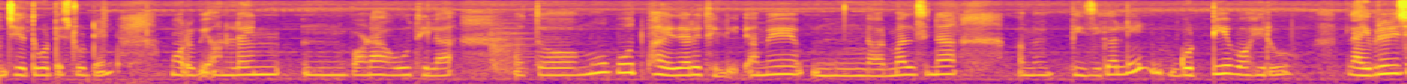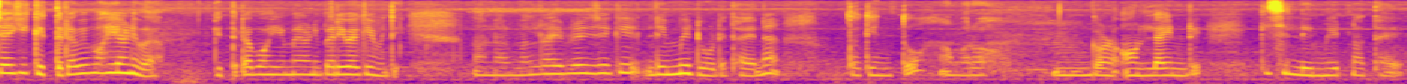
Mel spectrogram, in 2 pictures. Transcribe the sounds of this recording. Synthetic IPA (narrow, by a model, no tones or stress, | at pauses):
d͡ʒeet̪uɡoʈesʈuɖeɳʈ | moɾɔbiʔɔnlajn | pɔɽaɦowt̪ʰila | t̪ɔmũbɔɦut̪pʰajd̪aɾet̪ʰilḭʔamenɔɾmalt͡ʃʰinaː | mepʰid͡ʒikaliɡoʈːiebɔɦiɾu | lajbɾeɾid͡ʒajkiket̪ːeʈabʱibɔɦiaɽ̃iba | ket̪ːeʈabɔɦiameaɽ̃ipaɾibakiemit̪i | nɔɾmalɾajbɾeɾid͡ʒakilimiʈɡoʈet̪ʰaena | t̪ɔkint̪uamɔɾɔ | ɡɔɽ̃ɔʔɔnlajnɾe | kit͡ʃʰilimiʈnɔt̪ʰae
